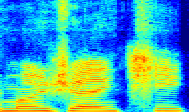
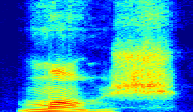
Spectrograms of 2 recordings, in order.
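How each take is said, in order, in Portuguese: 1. A terminação escrita da palavra é pronunciada. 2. A terminação escrita da palavra é muda. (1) "em vez de manjante" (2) "não, mange"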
